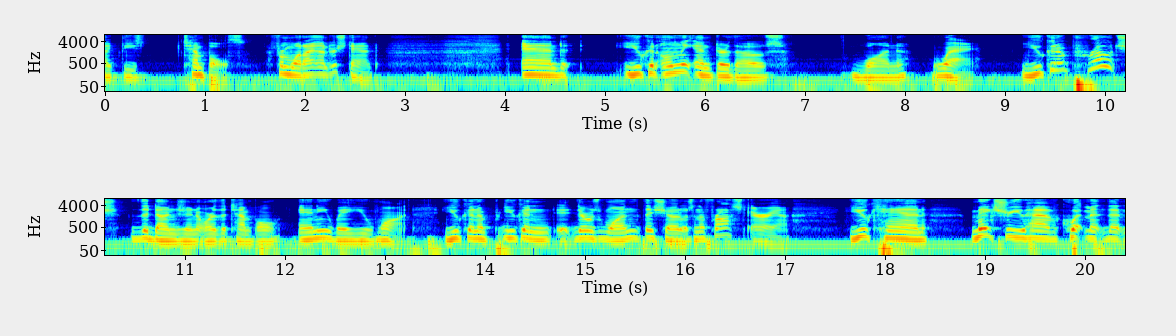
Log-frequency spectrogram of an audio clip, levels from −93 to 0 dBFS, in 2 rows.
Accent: American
